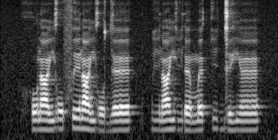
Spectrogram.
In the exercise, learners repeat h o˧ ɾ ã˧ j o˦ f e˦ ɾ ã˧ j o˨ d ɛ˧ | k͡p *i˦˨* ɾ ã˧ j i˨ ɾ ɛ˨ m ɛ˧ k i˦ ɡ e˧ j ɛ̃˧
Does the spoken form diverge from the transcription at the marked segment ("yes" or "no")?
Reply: yes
